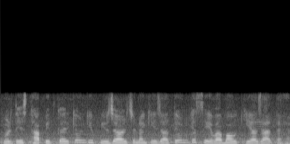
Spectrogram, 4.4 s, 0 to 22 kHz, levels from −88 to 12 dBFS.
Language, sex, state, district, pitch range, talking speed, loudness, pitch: Hindi, female, Chhattisgarh, Raipur, 250-275 Hz, 205 wpm, -17 LUFS, 265 Hz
